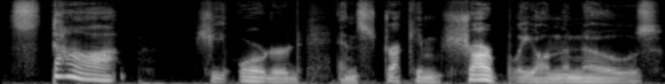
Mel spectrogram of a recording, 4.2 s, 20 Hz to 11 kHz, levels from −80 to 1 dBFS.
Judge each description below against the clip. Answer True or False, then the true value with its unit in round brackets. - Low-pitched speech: True (105 Hz)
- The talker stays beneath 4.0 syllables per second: True (3.6 syllables/s)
